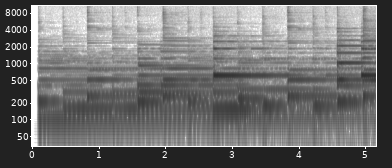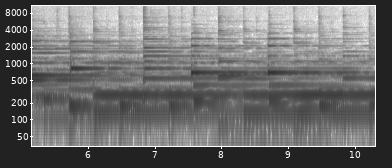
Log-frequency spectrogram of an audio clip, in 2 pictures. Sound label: Acoustic Guitar & Piano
